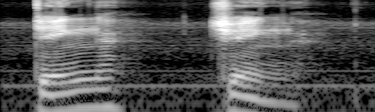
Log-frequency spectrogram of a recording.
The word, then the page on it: ding: Irish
